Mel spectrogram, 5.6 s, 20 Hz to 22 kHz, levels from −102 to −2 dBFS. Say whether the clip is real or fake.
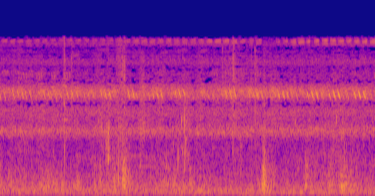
real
